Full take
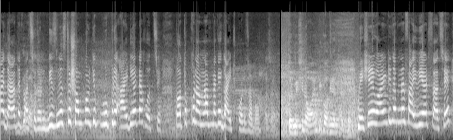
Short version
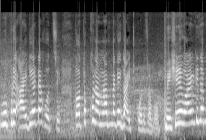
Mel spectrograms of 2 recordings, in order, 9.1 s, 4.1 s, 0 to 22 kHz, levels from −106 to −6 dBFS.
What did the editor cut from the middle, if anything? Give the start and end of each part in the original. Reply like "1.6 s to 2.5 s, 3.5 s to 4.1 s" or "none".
5.2 s to 7.1 s

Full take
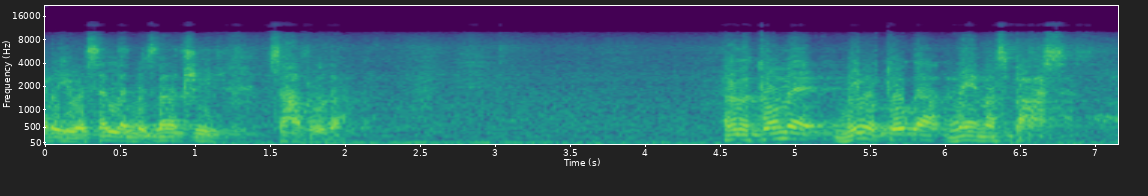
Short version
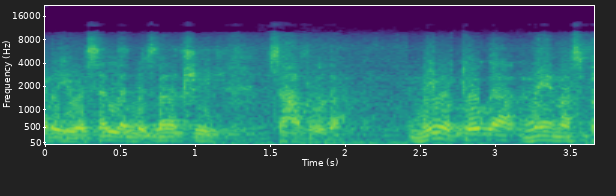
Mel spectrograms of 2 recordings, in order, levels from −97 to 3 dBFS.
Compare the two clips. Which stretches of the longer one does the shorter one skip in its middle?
2.4 s to 5.2 s

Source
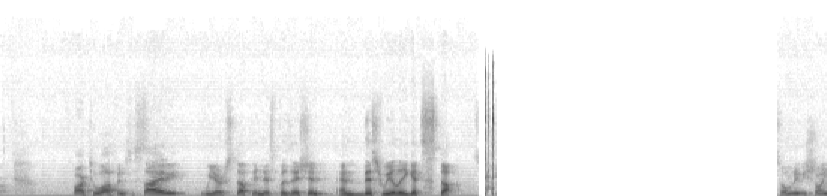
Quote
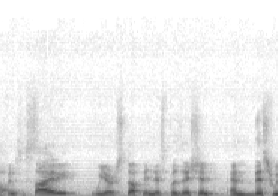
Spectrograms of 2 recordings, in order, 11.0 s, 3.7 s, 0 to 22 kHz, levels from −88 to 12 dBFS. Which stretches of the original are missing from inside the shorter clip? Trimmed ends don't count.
none

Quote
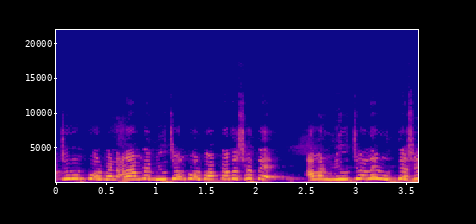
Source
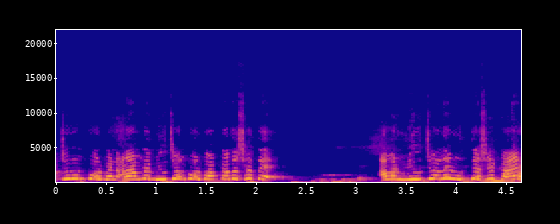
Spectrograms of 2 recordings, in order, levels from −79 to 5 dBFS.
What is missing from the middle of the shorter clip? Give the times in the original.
2.3 s to 3.1 s

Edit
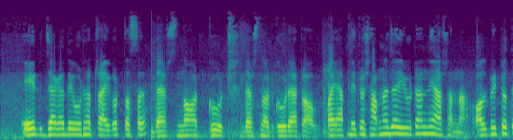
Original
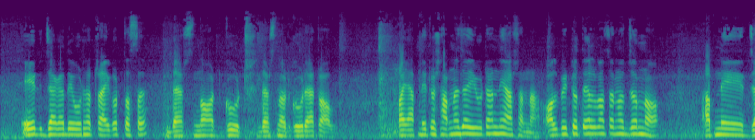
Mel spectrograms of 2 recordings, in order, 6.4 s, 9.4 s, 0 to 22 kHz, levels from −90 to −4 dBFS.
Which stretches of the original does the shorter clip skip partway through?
1.9 s to 2.1 s, 4.2 s to 4.9 s

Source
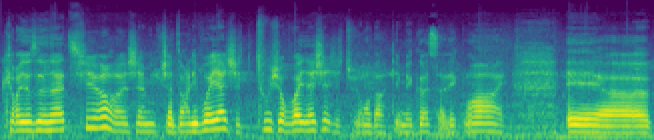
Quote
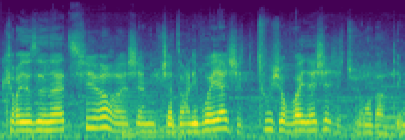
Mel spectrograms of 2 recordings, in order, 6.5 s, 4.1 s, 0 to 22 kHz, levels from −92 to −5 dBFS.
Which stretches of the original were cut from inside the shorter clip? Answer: none

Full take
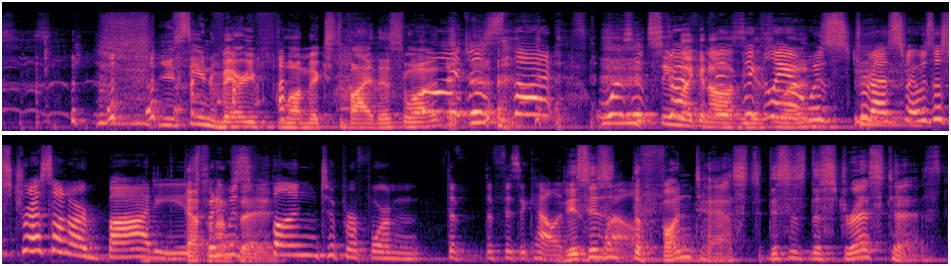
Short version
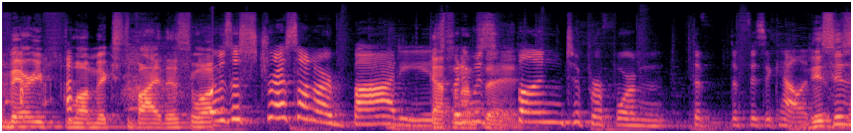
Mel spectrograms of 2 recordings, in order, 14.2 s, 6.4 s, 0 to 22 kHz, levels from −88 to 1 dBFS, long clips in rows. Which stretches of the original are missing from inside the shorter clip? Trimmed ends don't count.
3.2 s to 6.9 s

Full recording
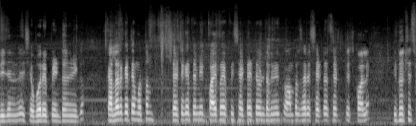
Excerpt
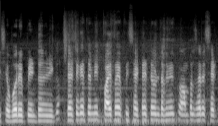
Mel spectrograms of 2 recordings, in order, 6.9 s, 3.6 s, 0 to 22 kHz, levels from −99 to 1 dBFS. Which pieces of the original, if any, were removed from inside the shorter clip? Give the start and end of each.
1.3 s to 2.7 s

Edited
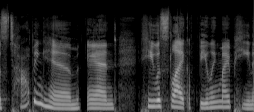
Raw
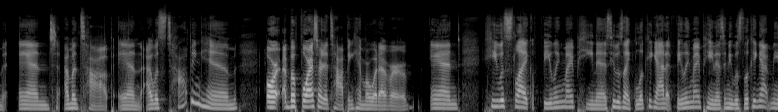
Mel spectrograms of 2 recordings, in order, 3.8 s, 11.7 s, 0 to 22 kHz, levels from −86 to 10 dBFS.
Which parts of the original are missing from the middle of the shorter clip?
3.6 s to 6.4 s

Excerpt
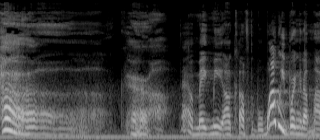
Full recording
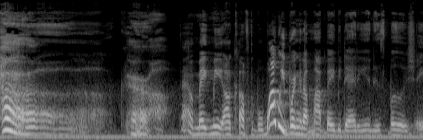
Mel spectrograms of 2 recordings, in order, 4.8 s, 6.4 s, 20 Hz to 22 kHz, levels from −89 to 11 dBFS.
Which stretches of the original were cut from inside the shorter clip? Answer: none

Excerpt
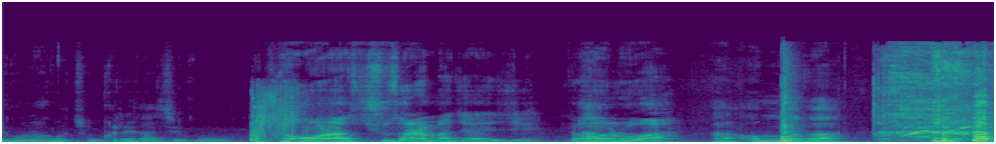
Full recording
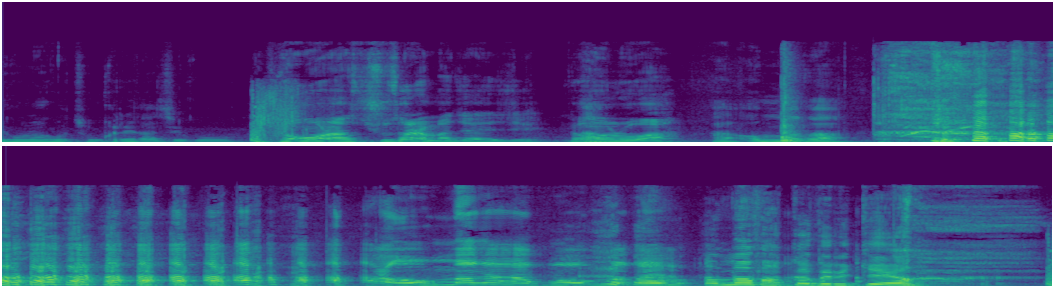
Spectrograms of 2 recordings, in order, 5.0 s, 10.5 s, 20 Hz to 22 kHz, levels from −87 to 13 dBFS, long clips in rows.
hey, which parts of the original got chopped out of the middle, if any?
none

